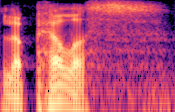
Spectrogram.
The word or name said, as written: lapilli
